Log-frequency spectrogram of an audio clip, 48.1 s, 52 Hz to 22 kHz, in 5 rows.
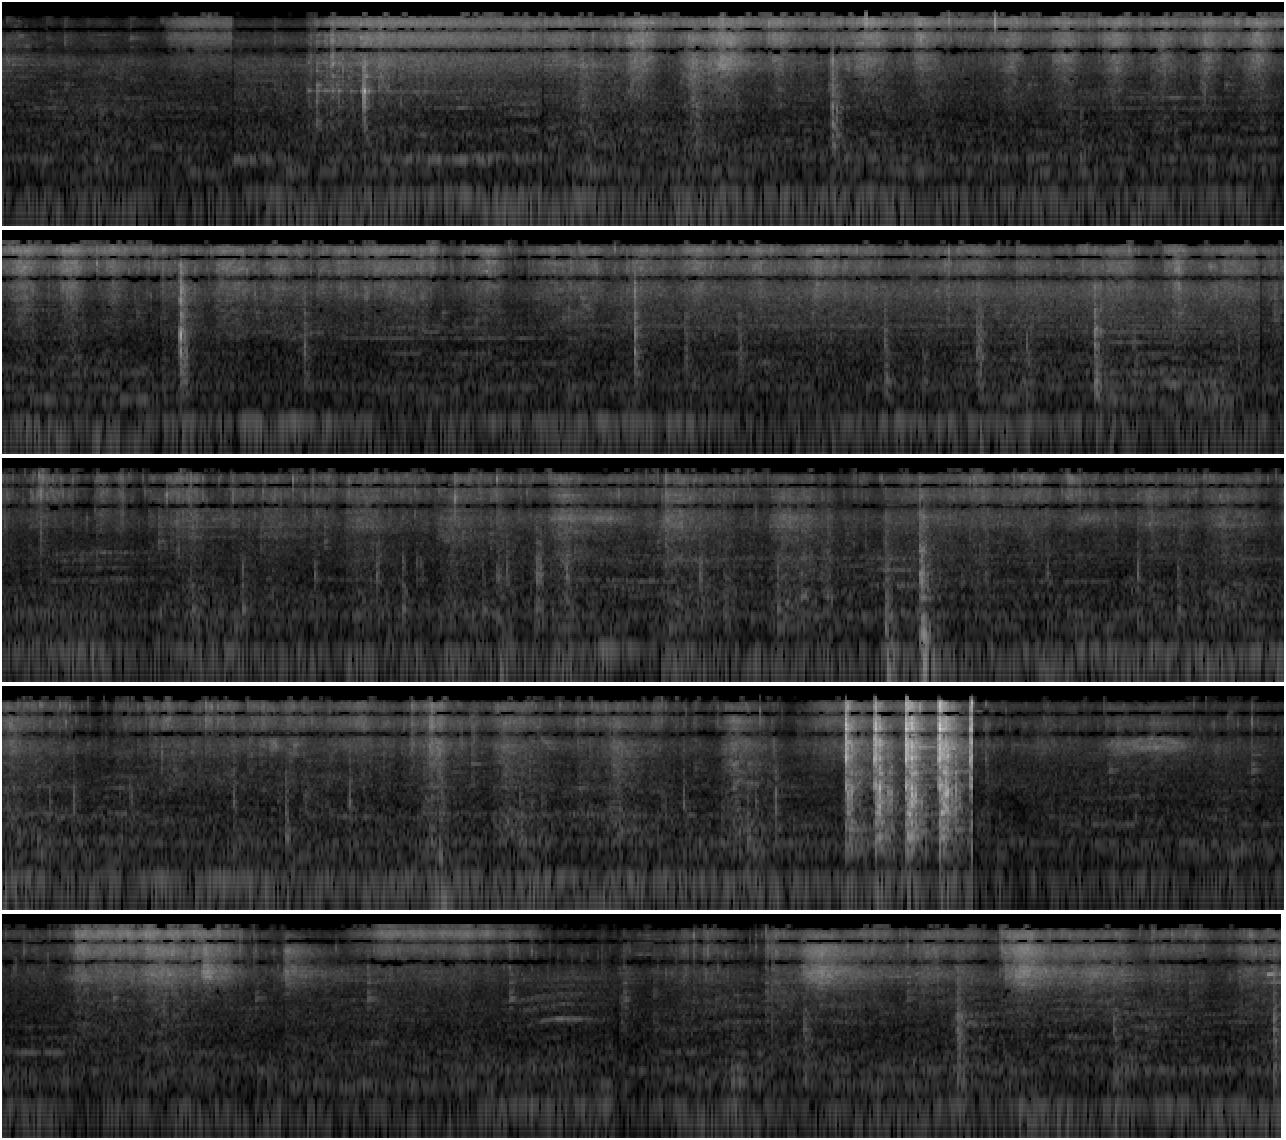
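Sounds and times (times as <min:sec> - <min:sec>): syrup sizzling in frying pan: 0:02.4 - 0:36.1.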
